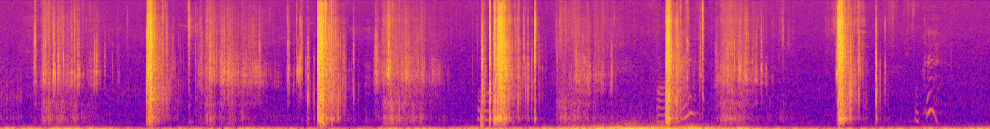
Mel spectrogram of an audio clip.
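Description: Dry pellets rustle and clatter as a hand scoops them into a plastic bucket.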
